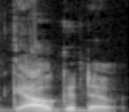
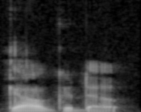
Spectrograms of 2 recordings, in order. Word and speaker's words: Gal Gadot: how I say it ok gal gadot so it's not gal gadot yeah ok got it at least that's just how I've heard her pronounce it I could be like a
